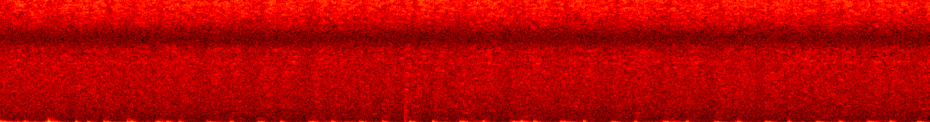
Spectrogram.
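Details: Own heartbeat, tagged as fast; heartbeat sound.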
